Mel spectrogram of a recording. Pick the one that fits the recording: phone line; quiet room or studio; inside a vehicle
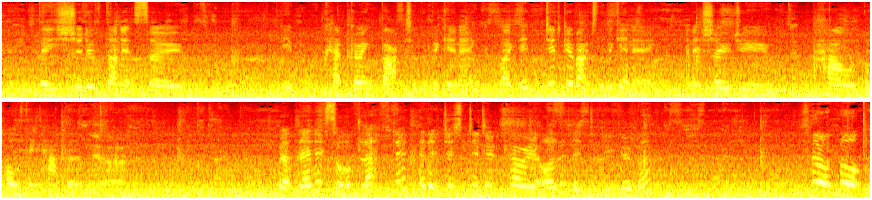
inside a vehicle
